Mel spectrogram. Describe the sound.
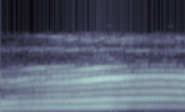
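A cow mooing while being milked on a farm: one long, steady, low-voiced moo of about two seconds with a rich harmonic tone, heard alone without talk.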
